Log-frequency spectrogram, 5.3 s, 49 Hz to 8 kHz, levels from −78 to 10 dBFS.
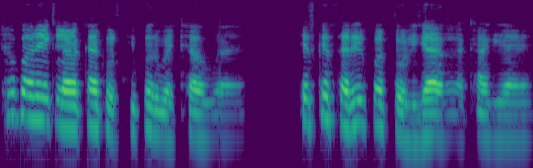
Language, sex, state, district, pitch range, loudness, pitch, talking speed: Hindi, male, Uttar Pradesh, Etah, 125-190 Hz, -21 LUFS, 165 Hz, 170 wpm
